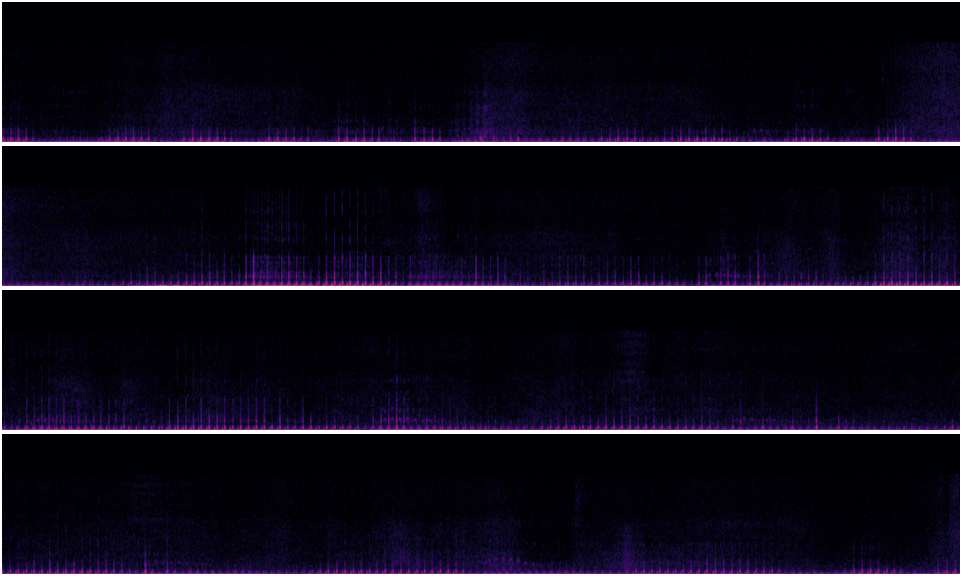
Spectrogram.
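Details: Cat purring at close range, a continuous deep vibrating rumble in uneven breath-linked waves, with a brief louder burst near the middle and soft handling noises.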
